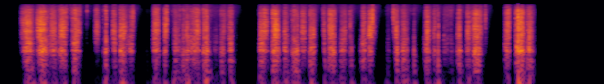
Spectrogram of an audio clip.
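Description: A pen scratching across paper in quick writing strokes, in six short runs with brief pauses between, as of script being handwritten.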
